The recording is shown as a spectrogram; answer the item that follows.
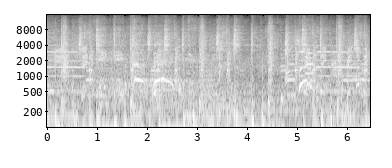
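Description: Music with a steady drum beat and bass line, with skateboard wheels rolling on concrete beneath it.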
